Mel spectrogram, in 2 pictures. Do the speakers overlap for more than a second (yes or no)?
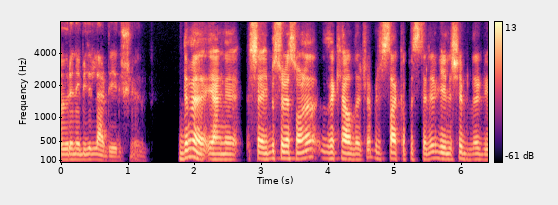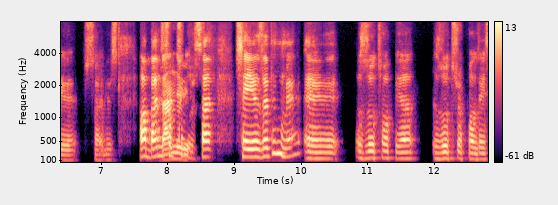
no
